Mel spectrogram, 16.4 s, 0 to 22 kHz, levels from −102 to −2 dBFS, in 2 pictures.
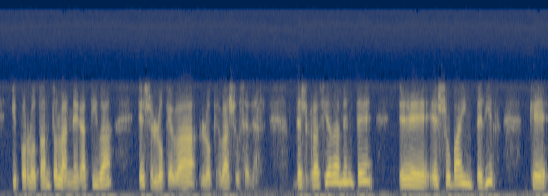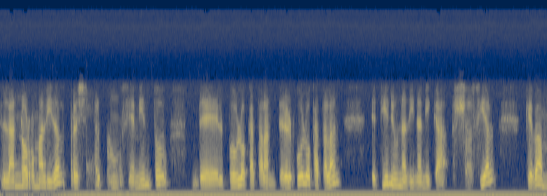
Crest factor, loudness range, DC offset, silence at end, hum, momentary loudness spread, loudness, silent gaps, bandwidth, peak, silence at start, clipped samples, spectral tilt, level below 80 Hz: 16 dB; 3 LU; under 0.1%; 0 s; none; 12 LU; -26 LUFS; none; 17.5 kHz; -10 dBFS; 0.2 s; under 0.1%; -7 dB/octave; -42 dBFS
